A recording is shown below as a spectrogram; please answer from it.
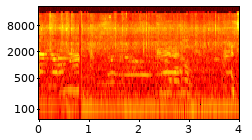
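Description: Indistinct voices and faint music over a steady low hum.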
